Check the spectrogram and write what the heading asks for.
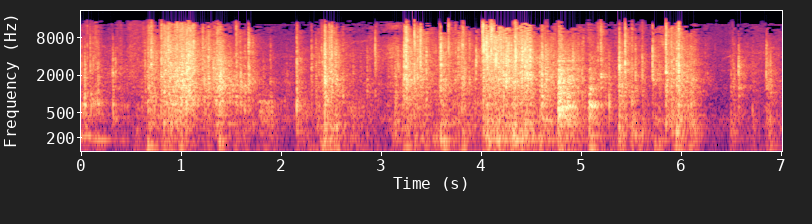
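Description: A plastic bag of dried berries crinkling and rustling as it is handled and emptied, in a run of short crackly bursts that ease off near the end.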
